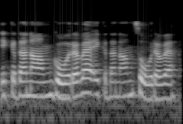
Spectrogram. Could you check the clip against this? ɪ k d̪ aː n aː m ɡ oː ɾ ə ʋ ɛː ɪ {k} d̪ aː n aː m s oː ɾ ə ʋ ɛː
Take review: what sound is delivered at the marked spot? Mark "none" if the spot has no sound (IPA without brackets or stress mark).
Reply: k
